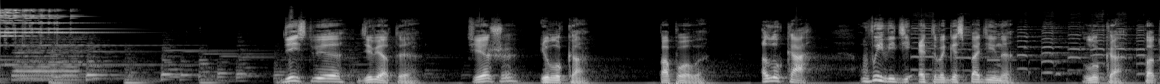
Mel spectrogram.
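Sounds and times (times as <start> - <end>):
bell ringing in a dramatized stage comedy: 0.0 - 2.6
speech: 2.8 - 6.0, 6.6 - 11.5.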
